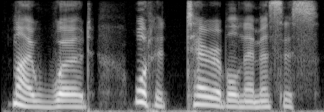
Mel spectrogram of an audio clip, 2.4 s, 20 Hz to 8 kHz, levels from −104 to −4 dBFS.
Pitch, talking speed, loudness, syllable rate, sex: 180 Hz, 150 wpm, -18 LUFS, 5.4 syllables/s, female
